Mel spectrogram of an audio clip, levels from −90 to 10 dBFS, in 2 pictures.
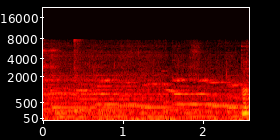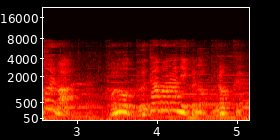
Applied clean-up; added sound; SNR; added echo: none; Boiling; 16 dB; reverberation time 0.3 s.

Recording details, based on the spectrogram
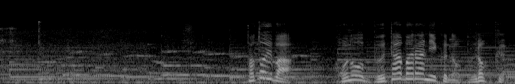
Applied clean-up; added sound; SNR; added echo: none; none; none; none.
